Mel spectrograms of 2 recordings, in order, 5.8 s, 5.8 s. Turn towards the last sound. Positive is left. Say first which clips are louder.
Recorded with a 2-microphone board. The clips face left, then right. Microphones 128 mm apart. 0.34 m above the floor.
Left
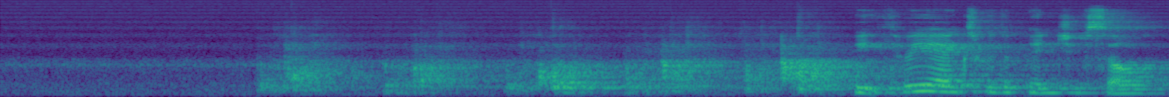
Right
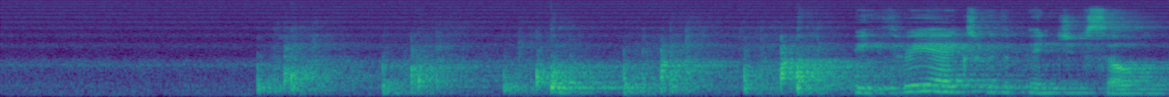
# left 2 dB
turn(degrees=10)  # may be behind; listen again after turning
